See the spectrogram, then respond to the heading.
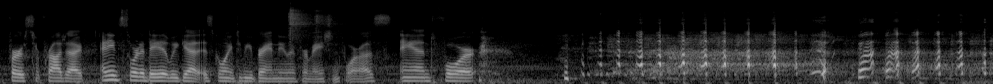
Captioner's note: laughter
